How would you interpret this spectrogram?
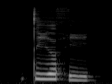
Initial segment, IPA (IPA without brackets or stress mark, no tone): t̪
